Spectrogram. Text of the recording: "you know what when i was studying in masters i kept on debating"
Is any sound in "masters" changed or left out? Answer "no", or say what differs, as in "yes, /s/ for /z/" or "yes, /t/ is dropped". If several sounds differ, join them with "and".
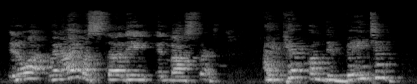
yes, /z/ is dropped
